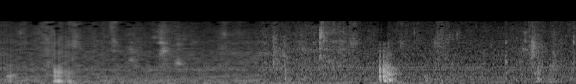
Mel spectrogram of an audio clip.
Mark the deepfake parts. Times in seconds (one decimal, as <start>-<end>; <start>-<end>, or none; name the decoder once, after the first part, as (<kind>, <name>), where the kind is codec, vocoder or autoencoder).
0.0-2.6 (vocoder, Vocos)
